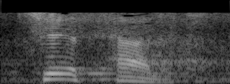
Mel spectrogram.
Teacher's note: تميم يكسكسون الكاف لا ينطقونها كافا بل ينطقون بين الكاف والسين · Term: كسكسة تميم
